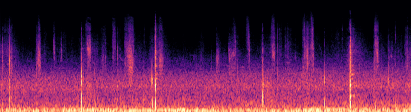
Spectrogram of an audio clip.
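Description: Tennis rally: sharp pops of the ball being struck by racquets and bouncing on the court, about one every second or so, with quick scuffs of tennis shoes moving on the court over a steady low rumble.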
